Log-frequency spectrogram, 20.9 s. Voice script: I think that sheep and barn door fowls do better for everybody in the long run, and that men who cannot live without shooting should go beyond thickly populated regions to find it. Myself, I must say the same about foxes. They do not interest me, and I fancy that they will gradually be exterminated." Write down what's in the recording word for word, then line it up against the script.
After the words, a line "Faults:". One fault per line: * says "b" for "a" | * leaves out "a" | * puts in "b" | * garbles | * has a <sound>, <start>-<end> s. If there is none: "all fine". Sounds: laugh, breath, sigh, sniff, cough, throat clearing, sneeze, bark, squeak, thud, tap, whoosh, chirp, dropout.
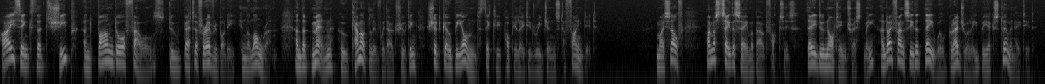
I think that sheep and barn door fowls do better for everybody in the long run, and that men who cannot live without shooting should go beyond thickly populated regions to find it. Myself, I must say the same about foxes. They do not interest me, and I fancy that they will gradually be exterminated."
Faults:
all fine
